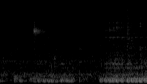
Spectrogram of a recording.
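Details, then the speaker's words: A dog lying right beside the speaker snores in the background of an indoor recording: snoring. "alors si vous entendez du ronflement c'est mon chien voilà désolé il est juste à côté j'espère que ça va pas vous déranger tout au long de la vidéo"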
